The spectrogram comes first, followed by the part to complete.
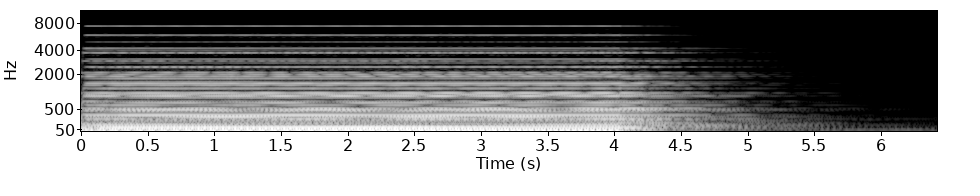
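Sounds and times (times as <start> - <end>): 
heavy pipe organ synth keys in F: 0.0 - 5.0.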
